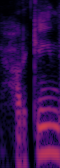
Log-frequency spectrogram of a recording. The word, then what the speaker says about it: Jarquin: Jarquin is the proper pronunciation? Yes.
